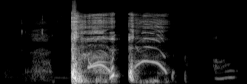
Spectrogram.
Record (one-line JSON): {"cough_length": "2.5 s", "cough_amplitude": 32768, "cough_signal_mean_std_ratio": 0.33, "survey_phase": "beta (2021-08-13 to 2022-03-07)", "age": "45-64", "gender": "Female", "wearing_mask": "No", "symptom_none": true, "smoker_status": "Ex-smoker", "respiratory_condition_asthma": false, "respiratory_condition_other": false, "recruitment_source": "REACT", "submission_delay": "-5 days", "covid_test_result": "Negative", "covid_test_method": "RT-qPCR", "influenza_a_test_result": "Unknown/Void", "influenza_b_test_result": "Unknown/Void"}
